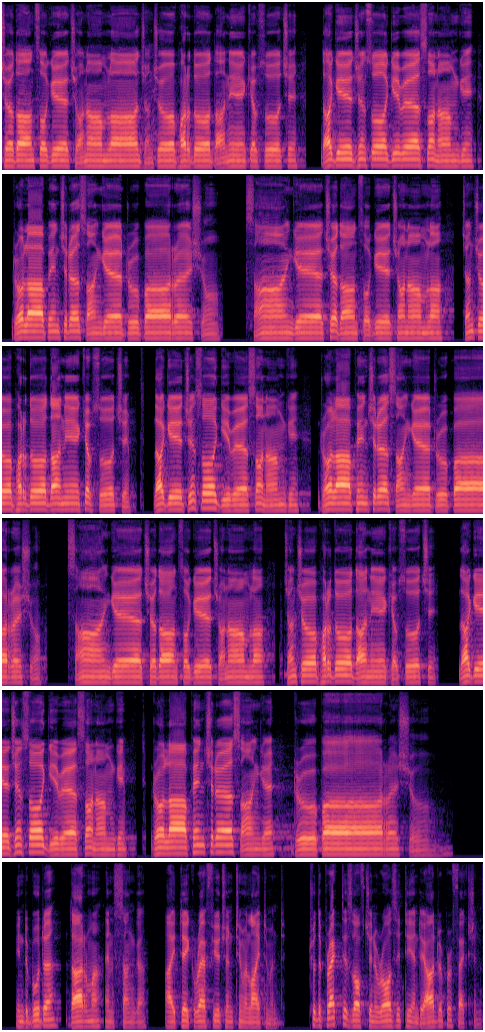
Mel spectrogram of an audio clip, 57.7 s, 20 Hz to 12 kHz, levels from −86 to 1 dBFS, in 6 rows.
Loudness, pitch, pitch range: -22 LUFS, 110 Hz, 105-120 Hz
